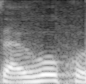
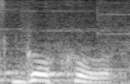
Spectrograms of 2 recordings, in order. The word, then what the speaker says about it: Goko: irungu political analyst I goo is quite quite a tongue twist goo right not Goku roko goo n it sounds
